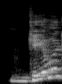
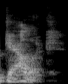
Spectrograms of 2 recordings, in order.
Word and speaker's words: Gaelic: now but still um Gaelic or gallic because over here we always say Gaelic which I think is probably wrong well he's saying the other way sir yeah anyway that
